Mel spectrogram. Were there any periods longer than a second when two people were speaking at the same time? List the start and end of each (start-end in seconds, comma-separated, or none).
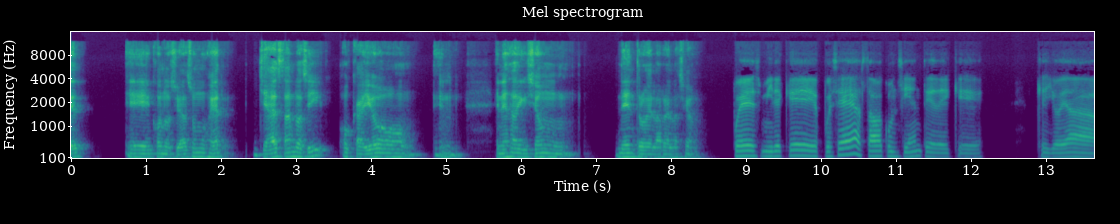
none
